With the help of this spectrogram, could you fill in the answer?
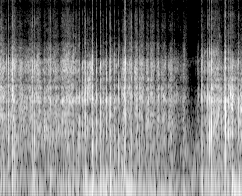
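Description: Long painted nails tap and scratch quickly across a printed cardboard Oreo cookie box, hollow with cookies inside. Dense, crinkly taps and scrapes sit mostly in the mid range and die away almost at once, with a brief lull near the end before the rapid tapping picks up again.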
